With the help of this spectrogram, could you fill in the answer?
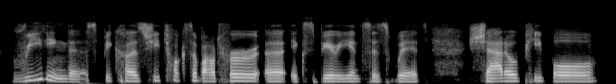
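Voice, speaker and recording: A woman with a German accent speaks at a fairly slow pace in a very deep, low pitch, her intonation fairly even and the sound dry and close with no echo. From Germany. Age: 30s. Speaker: livestreamer. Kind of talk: casual chat. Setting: livestream. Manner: halting, many repeated words.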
